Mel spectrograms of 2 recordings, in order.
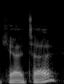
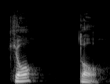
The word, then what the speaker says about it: Kyoto: You're not going to be able to walk that one from Kyoto. But You can try. maybe, or I should say, let's get our pronunciations right. Kyoto.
